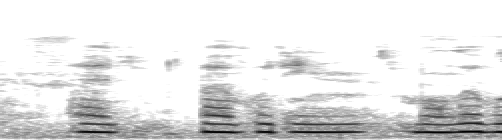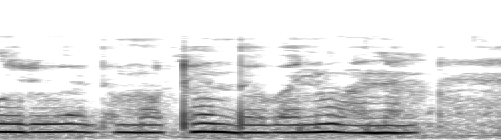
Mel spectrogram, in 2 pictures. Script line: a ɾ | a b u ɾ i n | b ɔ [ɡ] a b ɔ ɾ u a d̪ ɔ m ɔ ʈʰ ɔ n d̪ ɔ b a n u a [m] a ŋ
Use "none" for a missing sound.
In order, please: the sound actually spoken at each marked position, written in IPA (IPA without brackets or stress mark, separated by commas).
ɡ, n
